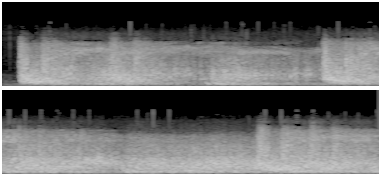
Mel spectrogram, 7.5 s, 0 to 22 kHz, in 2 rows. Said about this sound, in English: For weeks, the long rows of 155s, long toms, had been in position. Their ammunition dumps well stocked, their breaches well oiled. These precision weapons laid down the most concentrated heavy artillery fire of this war.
